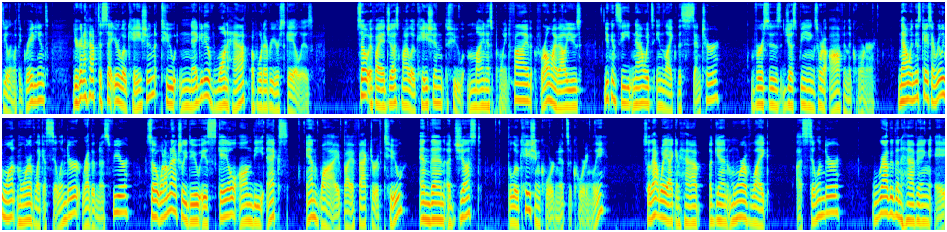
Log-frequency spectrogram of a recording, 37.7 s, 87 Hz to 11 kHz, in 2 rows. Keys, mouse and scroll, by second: 6.4 ctrl+z, 11.0 alt+click, 13.2-17.4 middle drag, 17.4 click, 17.7-19.1 drag, 21.6-24.9 drag, 25.0 click, 27.0-28.9 drag, 29.3-30.7 drag, 31.5-33.8 shift+drag, 37.2-37.7 drag.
